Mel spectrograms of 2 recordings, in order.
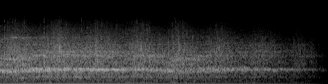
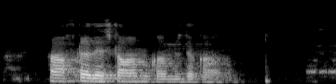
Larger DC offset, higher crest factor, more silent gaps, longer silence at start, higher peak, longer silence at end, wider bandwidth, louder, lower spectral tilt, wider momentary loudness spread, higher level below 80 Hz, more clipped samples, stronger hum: first, 0.4% vs under 0.1%; about the same, 14 dB vs 18 dB; neither; second, 0 s vs 0.5 s; second, -16 dBFS vs -2 dBFS; about the same, 0 s vs 0 s; first, 10.5 kHz vs 8.4 kHz; second, -30 LUFS vs -18 LUFS; second, -3 dB/octave vs -7 dB/octave; first, 13 LU vs 10 LU; about the same, -60 dBFS vs -60 dBFS; neither; neither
